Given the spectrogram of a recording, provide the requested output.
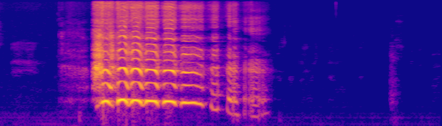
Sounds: Laughter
